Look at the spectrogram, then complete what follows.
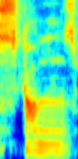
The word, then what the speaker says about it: scone: Oh, I think scone rhyme with stone just means you're posh.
